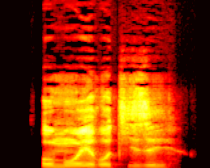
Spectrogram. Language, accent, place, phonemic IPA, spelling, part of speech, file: French, France, Lyon, /ɔ.mɔ.e.ʁɔ.ti.ze/, homoérotiser, verb, LL-Q150 (fra)-homoérotiser.wav
- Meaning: to homoeroticize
